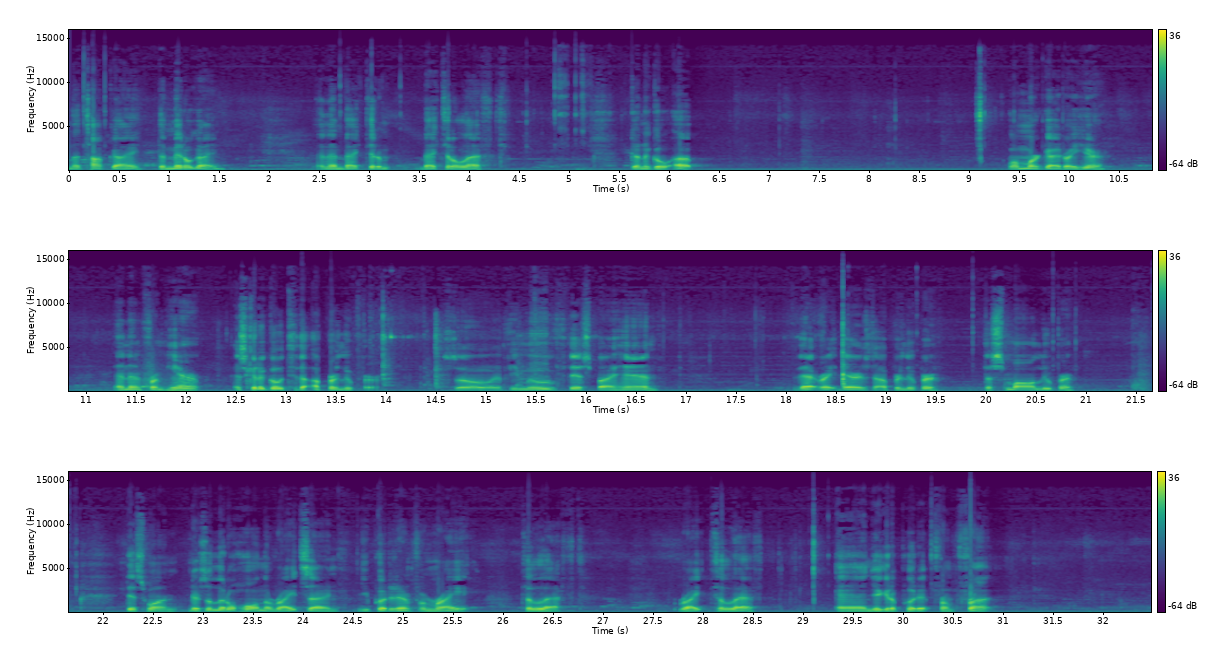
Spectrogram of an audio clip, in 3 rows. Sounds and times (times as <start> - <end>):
Speech: 0.0 - 6.4, 9.4 - 14.0, 14.6 - 16.8, 18.1 - 20.9, 29.3 - 32.4.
